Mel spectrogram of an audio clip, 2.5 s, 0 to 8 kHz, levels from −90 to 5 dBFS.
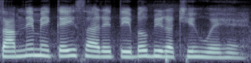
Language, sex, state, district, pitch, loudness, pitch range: Hindi, male, Arunachal Pradesh, Papum Pare, 215 Hz, -17 LUFS, 205-230 Hz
